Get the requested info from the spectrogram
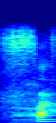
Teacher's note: Fa itu ada hembusan.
